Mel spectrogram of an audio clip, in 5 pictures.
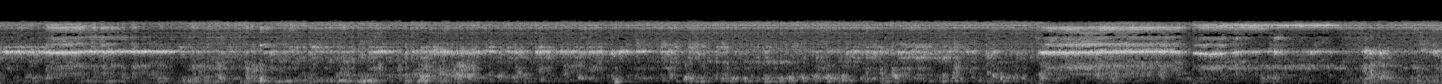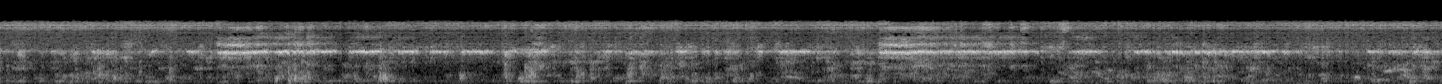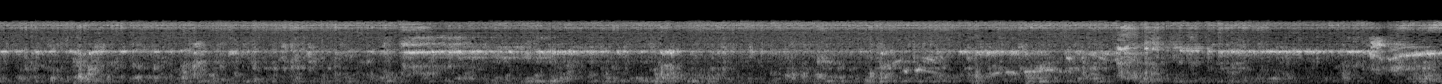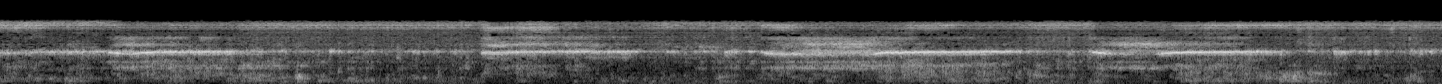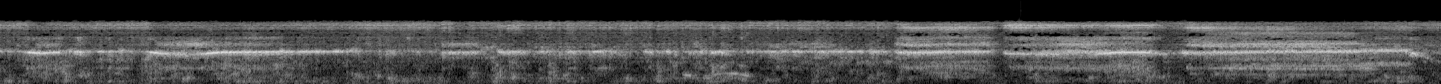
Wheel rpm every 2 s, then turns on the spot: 230, 230, 230, 230, 230, 220, 230, 230, 230, 230, 230, 230, 230, 230, 230, 230, 230, 230, 230, 240, 240, 210, 230, 230, 230, 220, 230, 230, 230, 230, 230, 230, 230, 230, 220, 180.
none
